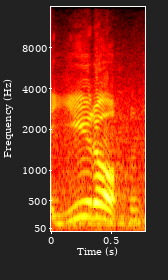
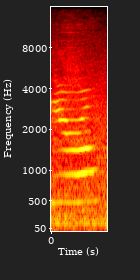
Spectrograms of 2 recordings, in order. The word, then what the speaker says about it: gyro: a, and it's a gyro. Yeah, how do you say gyro? Gyro, Can I not have a gyro, Can I not have gyro. a gyro? It's a gyro. Gyro. The authentic word is gyro.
